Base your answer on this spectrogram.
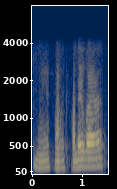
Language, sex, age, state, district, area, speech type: Bodo, male, 45-60, Assam, Chirang, rural, conversation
